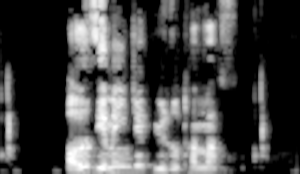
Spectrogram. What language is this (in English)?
Turkish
